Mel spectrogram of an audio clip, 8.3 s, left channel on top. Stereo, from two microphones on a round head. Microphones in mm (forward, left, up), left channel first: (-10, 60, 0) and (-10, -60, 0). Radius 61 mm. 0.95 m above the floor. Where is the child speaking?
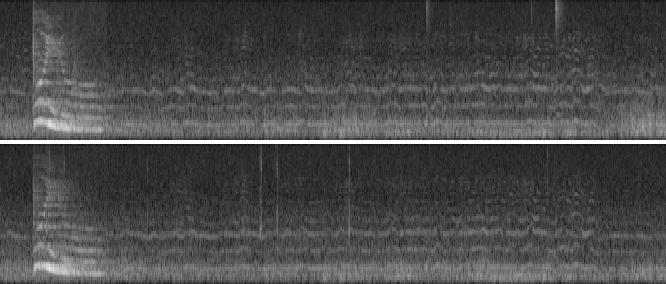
60° left (ahead or behind), 1.0 m.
